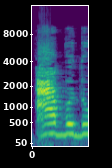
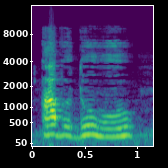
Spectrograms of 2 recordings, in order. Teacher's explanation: عبدہ عین کے ساتھ ہے, اور لوگ جو پڑھتے ہیں وہ الف کے ساتھ پڑھتے ہیں یا حمزہ کے ساتھ پڑھتے ہیں عبدہ, جو کہ غلط ہے.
